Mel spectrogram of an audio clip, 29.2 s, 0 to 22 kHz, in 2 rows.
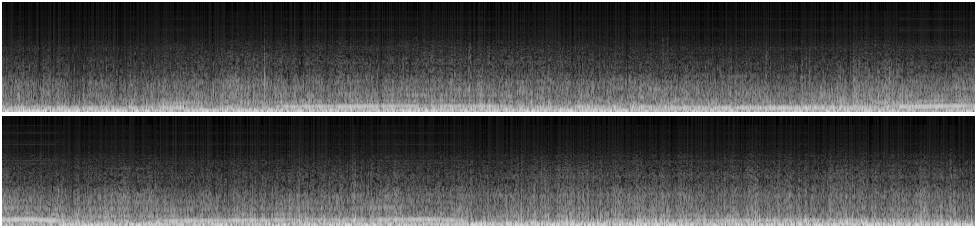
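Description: Turbocharged 2.0-litre four-cylinder engine of a 1993 Toyota MR2 Turbo (GT28RS turbo) heard from inside the cabin under hard track driving, over heavy road and wind rumble. The engine note climbs and drops several times as the car accelerates, shifts and slows, then holds steady near the end.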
